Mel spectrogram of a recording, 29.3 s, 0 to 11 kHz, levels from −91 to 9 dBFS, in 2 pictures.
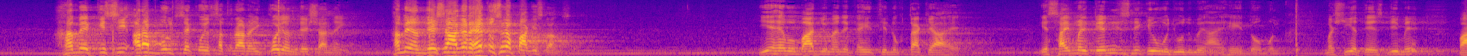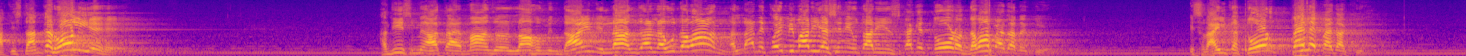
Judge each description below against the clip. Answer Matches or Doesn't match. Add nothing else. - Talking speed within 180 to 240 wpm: Doesn't match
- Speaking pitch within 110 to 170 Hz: Doesn't match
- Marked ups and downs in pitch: Matches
